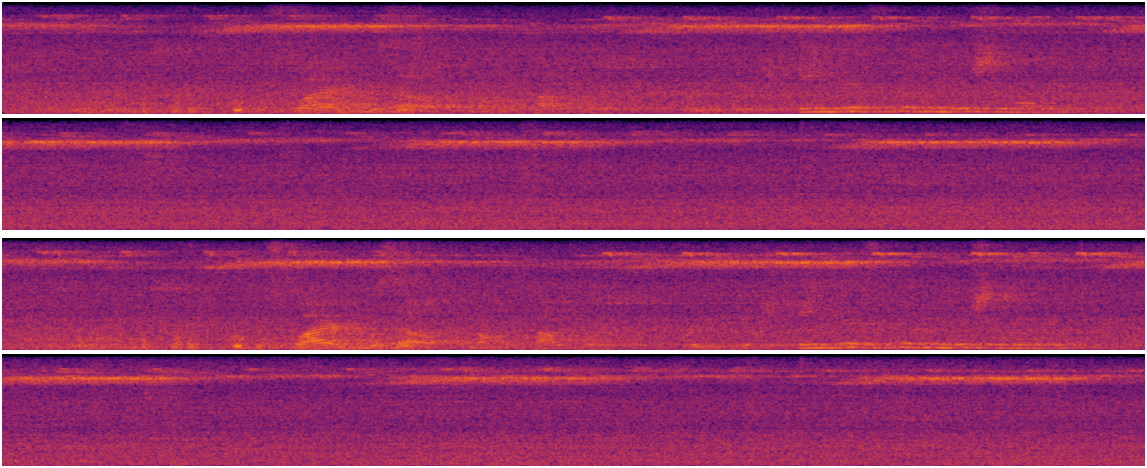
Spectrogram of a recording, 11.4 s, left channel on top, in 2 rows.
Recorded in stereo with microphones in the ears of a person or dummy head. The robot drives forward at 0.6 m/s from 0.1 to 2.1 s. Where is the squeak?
No squeak in this recording.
